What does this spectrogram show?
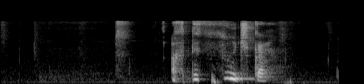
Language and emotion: Russian, angry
